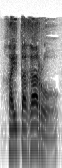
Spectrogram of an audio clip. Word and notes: gai tagaro: Raga

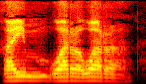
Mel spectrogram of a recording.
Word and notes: gaimwarawara: Raga

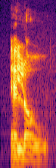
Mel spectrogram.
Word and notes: ehlou: Aneityum

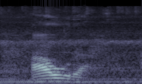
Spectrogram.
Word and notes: haura: Serewen

